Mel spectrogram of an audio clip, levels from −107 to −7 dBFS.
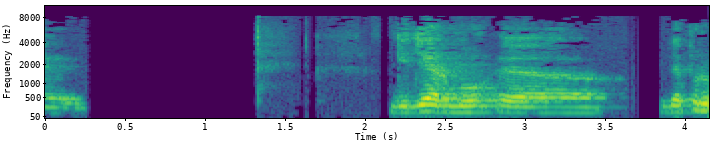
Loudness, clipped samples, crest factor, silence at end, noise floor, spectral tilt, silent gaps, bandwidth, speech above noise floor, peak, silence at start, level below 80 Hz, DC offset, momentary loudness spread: -23 LUFS; under 0.1%; 20 dB; 0 s; -55 dBFS; -5 dB/octave; 0.30-1.31 s, 2.10-2.15 s, 3.71-3.85 s; 8.6 kHz; 34 dB; -4 dBFS; 0 s; -66 dBFS; under 0.1%; 20 LU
